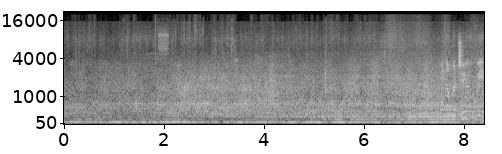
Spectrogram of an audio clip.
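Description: Norwegian Air Force display aircraft pass in delta formation, a sustained droning propeller hum holding steady and swelling slightly toward the end, with a commentator's voice over it.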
